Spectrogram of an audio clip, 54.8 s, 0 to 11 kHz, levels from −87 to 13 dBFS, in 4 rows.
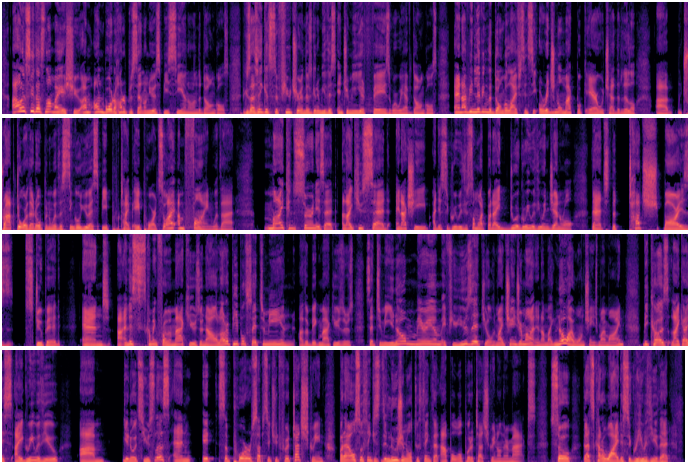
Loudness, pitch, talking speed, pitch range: -22 LUFS, 180 Hz, 210 wpm, 160-215 Hz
